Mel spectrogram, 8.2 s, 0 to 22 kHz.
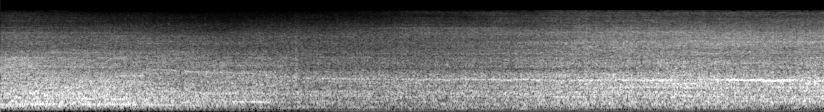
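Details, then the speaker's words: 1988 Mercedes-Benz 560SEC Euro after replacement fuel pump and leaning out the flooding fuel distributor: steady, even idle with a soft hiss, revs nicely; still smoking, possibly old gas or valve stem seals, mixture untested. "It runs okay. I'm sure I'm going to have to fine tune it, but I do have a CO meter, so I can do that. But it revs nicely, it runs okay."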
